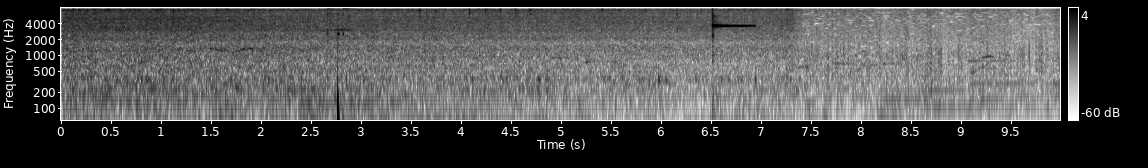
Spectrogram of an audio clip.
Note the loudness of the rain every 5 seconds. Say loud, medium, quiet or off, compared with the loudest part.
loud, medium.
